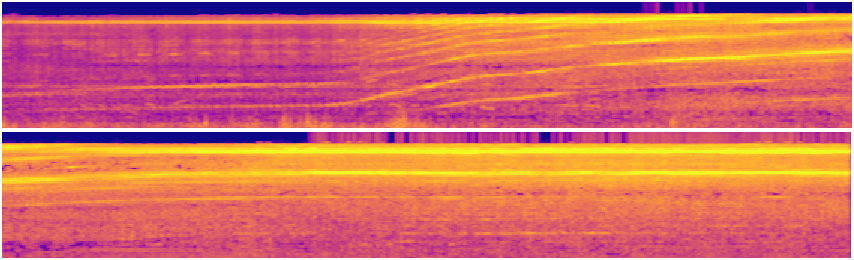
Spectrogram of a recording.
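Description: Radio-controlled model helicopter spooling up on the ground: a high whine from the motor and rotor rises steeply in pitch and grows louder over several seconds, then holds steady at flying speed from about nine seconds in.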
